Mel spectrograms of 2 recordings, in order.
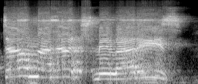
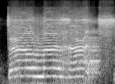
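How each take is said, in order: First: Higher, toasting yell; captain yelling a toast, higher; pirate yell. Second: High, slow shout; crew shout. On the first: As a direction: roar a toast at the table. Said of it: "pounded his fist on the table and yelled". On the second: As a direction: shout it back together. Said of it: "we all shouted". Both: Acted.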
